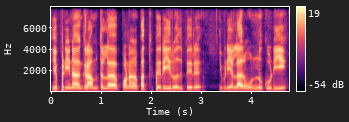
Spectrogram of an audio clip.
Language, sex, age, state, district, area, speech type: Tamil, male, 30-45, Tamil Nadu, Tiruvannamalai, rural, spontaneous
